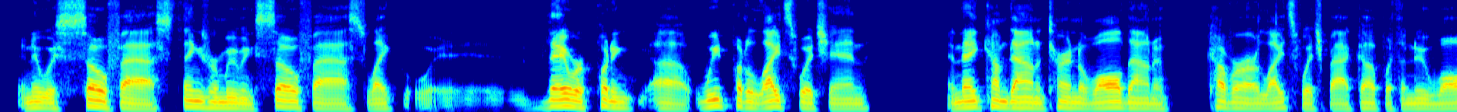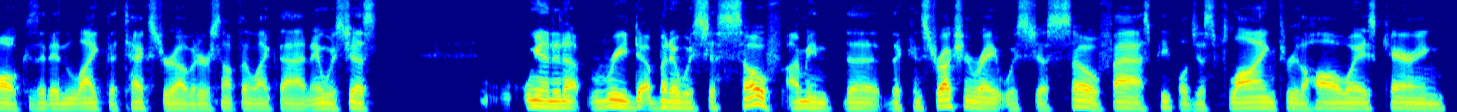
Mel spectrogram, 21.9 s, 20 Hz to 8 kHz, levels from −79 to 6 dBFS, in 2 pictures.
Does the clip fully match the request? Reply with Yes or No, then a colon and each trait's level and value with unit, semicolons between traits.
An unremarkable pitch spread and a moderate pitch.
No: average, 3.0 semitones; low, 100 Hz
